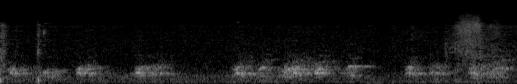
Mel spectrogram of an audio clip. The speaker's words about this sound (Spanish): ¿Oyen los perros?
